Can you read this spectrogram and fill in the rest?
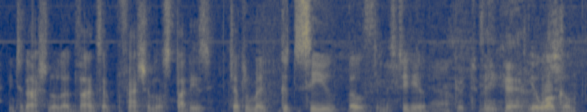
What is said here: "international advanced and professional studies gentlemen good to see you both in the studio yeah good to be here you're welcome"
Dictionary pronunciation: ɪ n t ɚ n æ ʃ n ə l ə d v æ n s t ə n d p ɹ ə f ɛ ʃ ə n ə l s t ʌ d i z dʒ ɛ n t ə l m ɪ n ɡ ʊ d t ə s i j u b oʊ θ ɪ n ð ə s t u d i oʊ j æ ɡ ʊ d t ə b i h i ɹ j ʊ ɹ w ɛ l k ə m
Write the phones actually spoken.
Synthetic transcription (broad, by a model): ɪ n t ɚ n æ ʃ n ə l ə d v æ n s ə n p ɹ ə f ɛ ʃ ə n ə l s t ʌ d i z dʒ ɛ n t l m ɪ n ɡ ʊ d t ə s i j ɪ b oʊ θ ɪ n ð ə s t u d i oʊ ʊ ɡ ʊ d t ə b i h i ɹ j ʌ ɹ w ɛ l k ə m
